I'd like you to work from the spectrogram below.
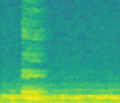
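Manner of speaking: breathless startled gasp; sharp gasp. Acted. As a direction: gasp at the sight. Sees graveyard.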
